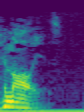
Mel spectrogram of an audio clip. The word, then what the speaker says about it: Himalayas: But he would come back and run for governor of Alabama, and he had flown the hump over the Himalayas. And see how I said it right? – Yes, sir, you got it.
